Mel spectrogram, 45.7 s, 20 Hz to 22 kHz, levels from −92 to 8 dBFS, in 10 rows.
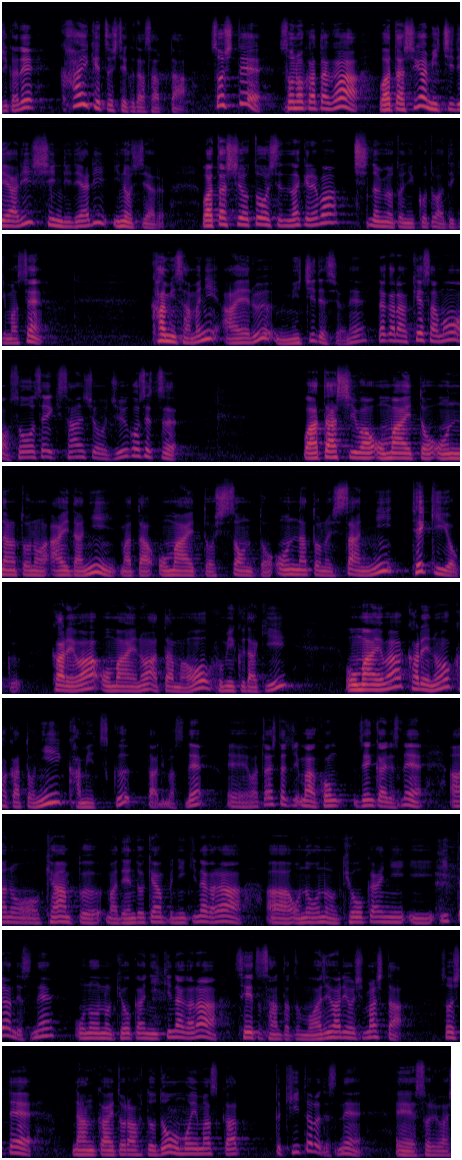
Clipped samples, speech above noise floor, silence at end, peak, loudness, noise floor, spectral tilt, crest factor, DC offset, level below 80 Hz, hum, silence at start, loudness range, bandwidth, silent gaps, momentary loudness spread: under 0.1%; 31 dB; 0 s; -20 dBFS; -46 LUFS; -78 dBFS; -4.5 dB/octave; 26 dB; under 0.1%; under -90 dBFS; none; 0 s; 7 LU; 19 kHz; none; 12 LU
